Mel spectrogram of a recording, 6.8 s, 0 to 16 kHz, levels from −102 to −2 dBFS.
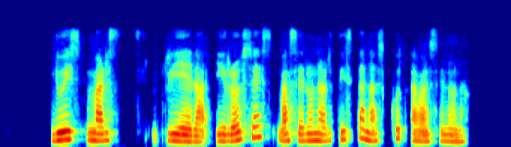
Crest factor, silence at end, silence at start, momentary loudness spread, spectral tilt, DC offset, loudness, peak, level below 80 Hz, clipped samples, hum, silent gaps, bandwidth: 18 dB; 0.6 s; 0.7 s; 13 LU; -9.5 dB/octave; under 0.1%; -19 LUFS; -2 dBFS; -58 dBFS; under 0.1%; none; 1.73-1.77 s, 5.14-5.21 s; 7.2 kHz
